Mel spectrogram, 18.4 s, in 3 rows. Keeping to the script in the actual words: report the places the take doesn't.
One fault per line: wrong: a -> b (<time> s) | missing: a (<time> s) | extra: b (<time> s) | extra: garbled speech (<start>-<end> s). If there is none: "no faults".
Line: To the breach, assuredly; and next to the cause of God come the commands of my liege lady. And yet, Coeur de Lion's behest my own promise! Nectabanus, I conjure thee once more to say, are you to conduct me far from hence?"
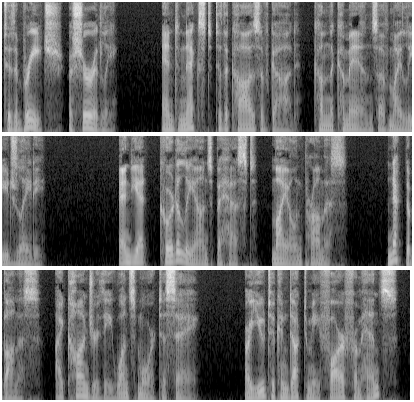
no faults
